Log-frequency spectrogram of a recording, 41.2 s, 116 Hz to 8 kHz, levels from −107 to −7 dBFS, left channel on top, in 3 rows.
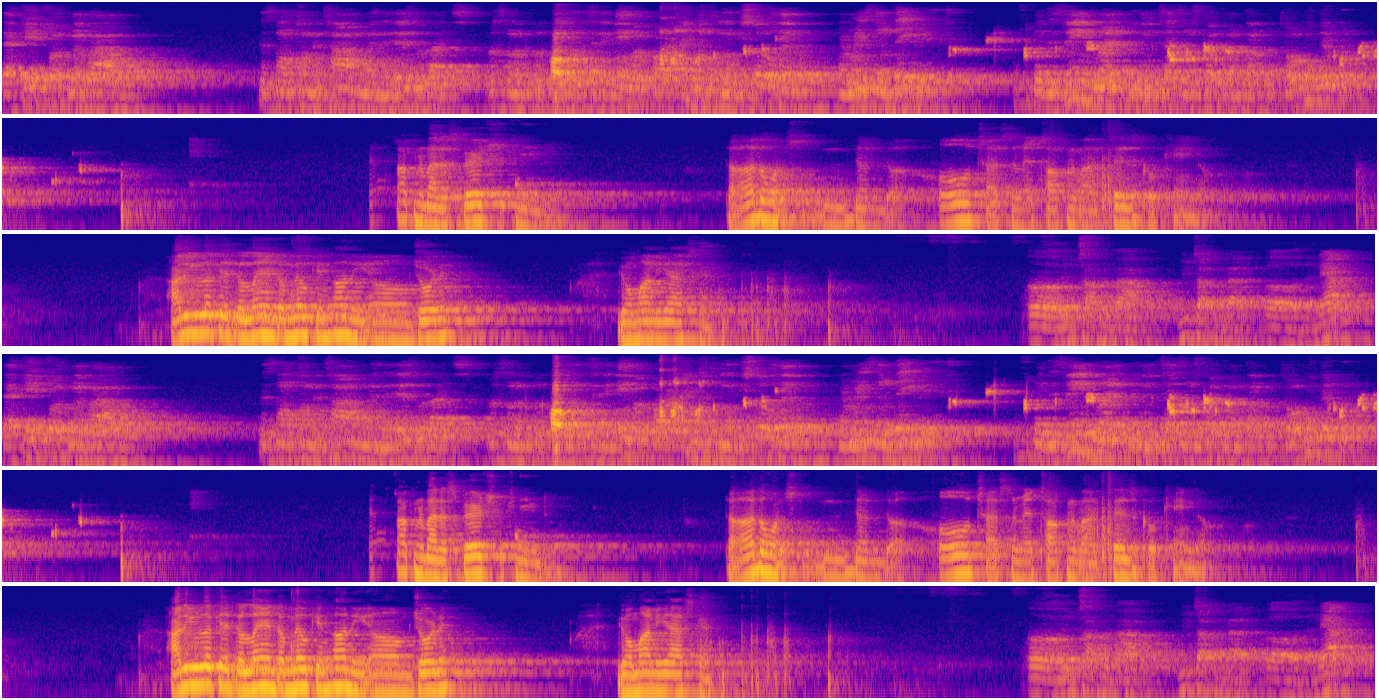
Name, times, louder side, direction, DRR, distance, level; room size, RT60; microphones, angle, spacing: voice 1, 0.0-1.2 2.6-8.0 8.4-9.4 10.1-12.5 12.8-13.5, equal, 85° left, -8 dB, 2.6 m, -41 dB
voice 2, 6.7-7.0 9.8-10.0 11.7-11.8 12.0-12.1 17.7-19.4 21.0-22.8 23.1-25.8 29.2-32.0 33.7-34.6 35.2-35.3, right 4 dB, 55° right, 8 dB, 0.4 m, -29 dB
voice 3, 37.7-38.9 39.3-40.9, equal, 15° left, -4 dB, 1.1 m, -42 dB
12.0 x 7.4 x 5.1 m, 2.2 s
head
